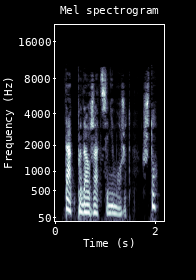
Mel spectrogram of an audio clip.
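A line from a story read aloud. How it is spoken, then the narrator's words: Barely audible whisper. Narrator (Russian): Едва слышно прошептала Лотте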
